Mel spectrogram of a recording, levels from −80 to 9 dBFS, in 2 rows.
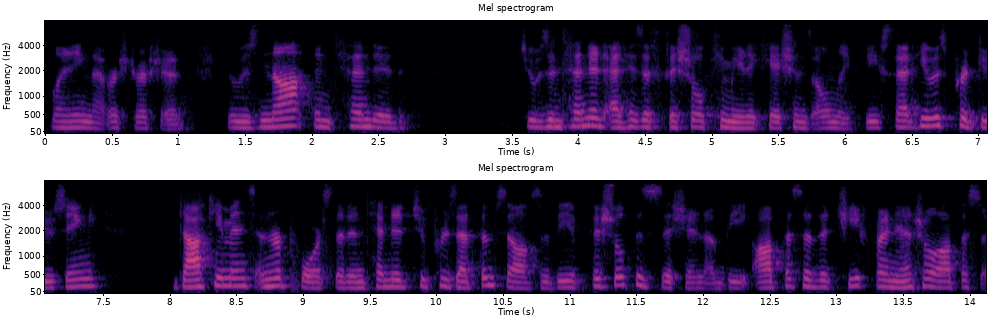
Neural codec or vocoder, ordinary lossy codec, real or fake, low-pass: codec, 16 kHz, about 1 kbps, DyCAST, with the encoder's durations; Opus, 16 kbps; fake; 7.2 kHz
